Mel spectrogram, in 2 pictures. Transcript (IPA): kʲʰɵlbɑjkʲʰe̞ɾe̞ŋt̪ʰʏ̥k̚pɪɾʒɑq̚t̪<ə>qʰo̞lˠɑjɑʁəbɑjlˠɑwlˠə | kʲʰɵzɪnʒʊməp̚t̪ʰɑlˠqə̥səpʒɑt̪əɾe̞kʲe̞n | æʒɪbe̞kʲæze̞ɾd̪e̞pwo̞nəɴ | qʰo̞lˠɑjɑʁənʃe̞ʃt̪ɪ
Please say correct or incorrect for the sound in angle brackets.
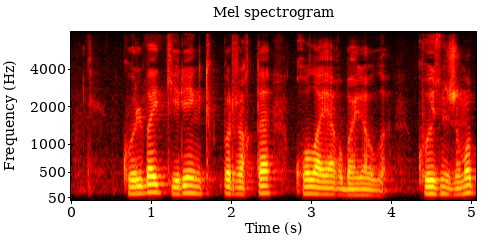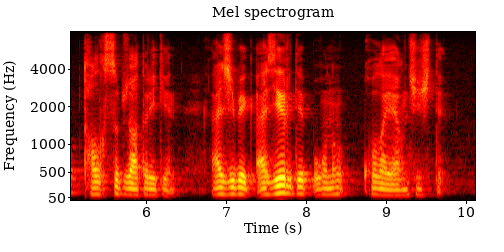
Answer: incorrect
